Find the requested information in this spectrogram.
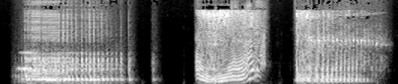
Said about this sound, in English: Okay, here's box of farts. Oh. Okay, opening a box of farts.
